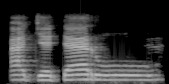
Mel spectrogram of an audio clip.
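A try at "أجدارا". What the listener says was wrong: Ajedaro. Nah, roknya yuk tebalkan. Ajedaro. Roknya, rongga mulutnya dibuka. Ah, ro. Ro. giginya abang nggak boleh ketemu. Ro. Ah, digeser-geser, Bu. Ininya jangan geser. Ro. Ro.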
